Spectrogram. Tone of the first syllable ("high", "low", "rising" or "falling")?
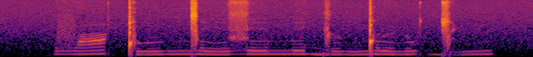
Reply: rising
